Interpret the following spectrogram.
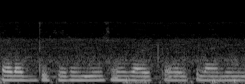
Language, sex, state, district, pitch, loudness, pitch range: Hindi, female, Jharkhand, Sahebganj, 190 Hz, -30 LUFS, 190-195 Hz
